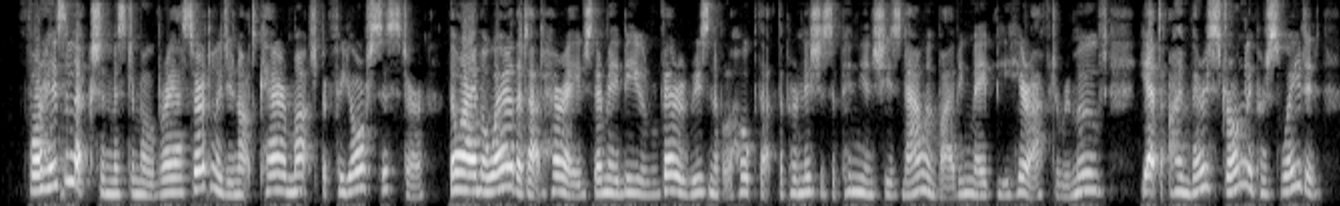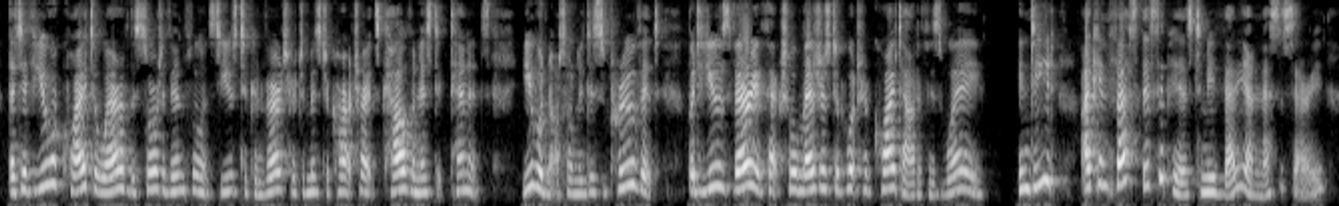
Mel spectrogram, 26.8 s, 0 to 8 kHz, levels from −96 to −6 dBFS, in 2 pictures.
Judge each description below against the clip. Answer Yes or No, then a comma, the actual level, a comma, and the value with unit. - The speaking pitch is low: No, high, 225 Hz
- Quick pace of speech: Yes, fast, 215 wpm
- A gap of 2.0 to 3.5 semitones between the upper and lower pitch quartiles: No, average, 4.4 semitones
